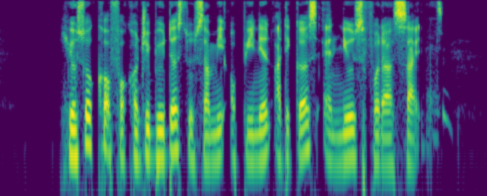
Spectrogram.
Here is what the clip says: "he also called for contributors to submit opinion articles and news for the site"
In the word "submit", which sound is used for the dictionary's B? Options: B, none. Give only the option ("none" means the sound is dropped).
none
